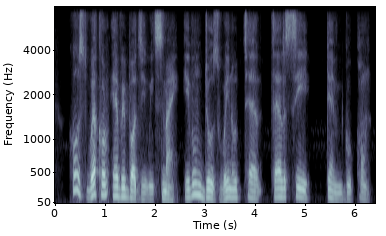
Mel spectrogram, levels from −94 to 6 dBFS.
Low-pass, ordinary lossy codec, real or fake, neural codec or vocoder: 7.2 kHz; none; fake; codec, 16 kHz in and 24 kHz out, 0.6 kbps, FocalCodec, streaming, 4096 codes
